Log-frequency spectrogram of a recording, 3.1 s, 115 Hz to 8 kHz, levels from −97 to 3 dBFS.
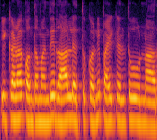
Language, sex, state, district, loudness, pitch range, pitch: Telugu, female, Telangana, Hyderabad, -14 LUFS, 200-215 Hz, 205 Hz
